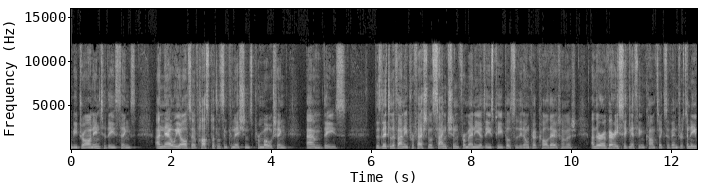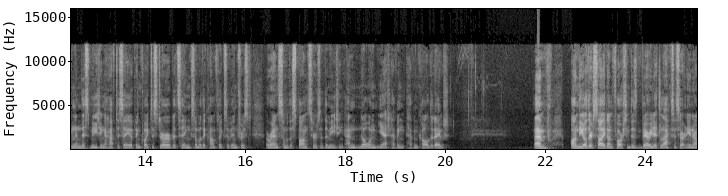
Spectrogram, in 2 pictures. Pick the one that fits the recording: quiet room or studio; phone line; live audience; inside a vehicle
live audience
